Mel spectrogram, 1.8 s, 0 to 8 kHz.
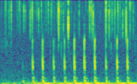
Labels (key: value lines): label: biophony, knock
recorder: SoundTrap 300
